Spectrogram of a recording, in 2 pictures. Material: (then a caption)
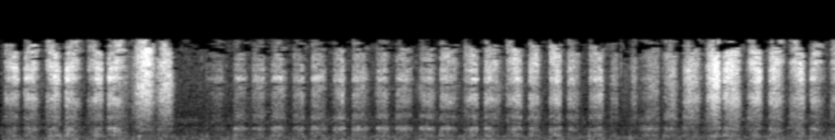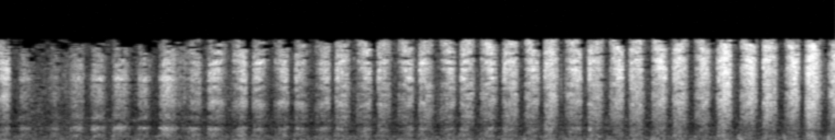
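Paper. A red colored pencil scratches and rubs in small, quick strokes over the colored apple area on a grey paper page of a spiral sketchbook resting on a wooden table. The strokes come in a dense, steady rhythm of short scratchy rasps with a low rumble underneath, loudest during the first second before settling into an even, continuous scribbling.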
